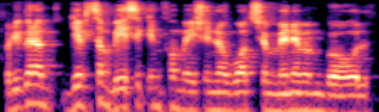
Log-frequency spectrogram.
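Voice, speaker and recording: Bright-voiced man on a lo-fi video call. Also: medium pitch, rapid-fire. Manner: talks through a shared screen, loose and chatty. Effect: heard over a video call. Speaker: host presenting member updates. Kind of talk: casual webinar walkthrough. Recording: dull lo-fi video call audio.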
